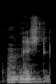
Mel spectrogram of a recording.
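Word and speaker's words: honest: कि रानी is dash ऑनेस्ट girl अब देखो य एच य साइलेंट है तो एच साइलेंट है तो ये भवेल साउंड होगा सिंपल लेकिन यहां पर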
